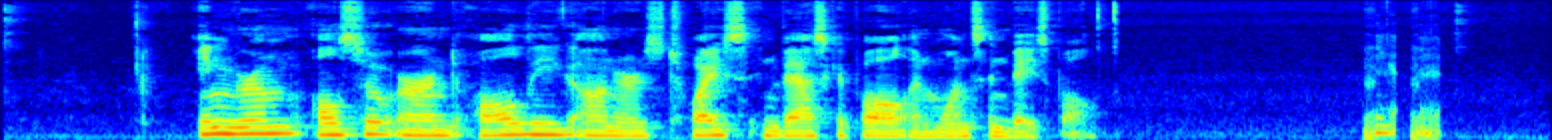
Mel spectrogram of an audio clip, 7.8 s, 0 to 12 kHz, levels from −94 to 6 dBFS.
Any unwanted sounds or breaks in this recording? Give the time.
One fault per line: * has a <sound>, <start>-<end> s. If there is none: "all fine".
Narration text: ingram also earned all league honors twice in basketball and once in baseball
* has a laugh, 6.8-7.2 s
